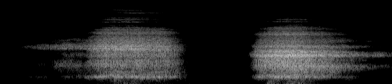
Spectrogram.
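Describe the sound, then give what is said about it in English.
Two deep breaths drawn in slowly, each a broad, airy rush lasting over a second, with a short silent gap between them and no talk. “leaving you free to breathe in deeply.”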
